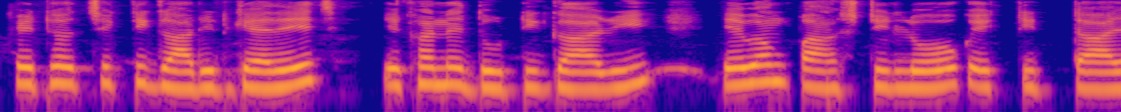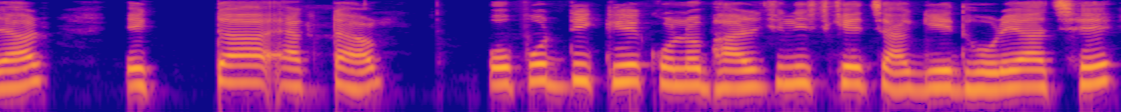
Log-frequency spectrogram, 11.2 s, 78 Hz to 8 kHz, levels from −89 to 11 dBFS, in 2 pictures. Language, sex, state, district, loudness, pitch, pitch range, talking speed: Bengali, female, West Bengal, Dakshin Dinajpur, -16 LUFS, 235 Hz, 215-255 Hz, 130 wpm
